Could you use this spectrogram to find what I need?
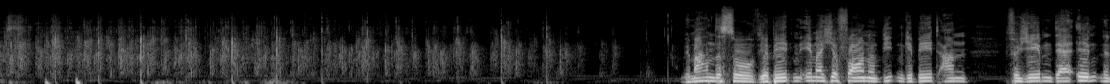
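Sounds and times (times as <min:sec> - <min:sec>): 
audience applause: 0:00.0 - 0:06.4
speech: 0:06.8 - 0:11.0.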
